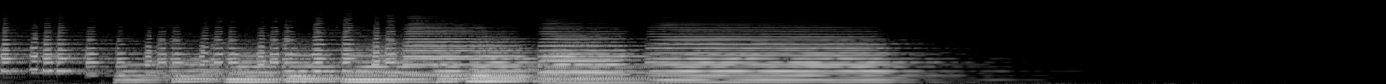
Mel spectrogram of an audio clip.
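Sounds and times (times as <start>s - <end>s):
brass band playing: 0.0s - 9.7s.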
